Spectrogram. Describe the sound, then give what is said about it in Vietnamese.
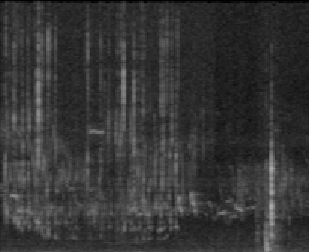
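Water is poured into a cup in a soft, steady trickle, with a brief louder knock near the end. “rót nước cho mẹ”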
